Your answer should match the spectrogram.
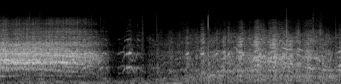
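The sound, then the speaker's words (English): A wild, inhuman scream from the captive geek at a carnival sideshow on the Midway, loud and shrill, blares for about a second before cutting off, leaving a quieter hissing background with a few faint, brief squawks. “That scream you just heard was the geek.”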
